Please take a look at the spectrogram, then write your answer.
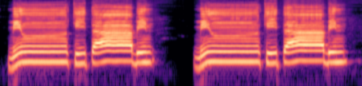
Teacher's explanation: اس نون ساکن کی آواز کو ناک میں چھپا کر غنہ کر کے پڑھیں گے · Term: اخفا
